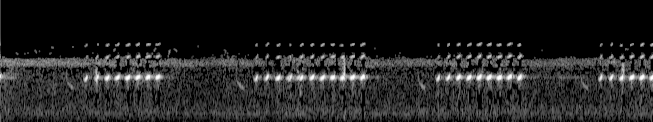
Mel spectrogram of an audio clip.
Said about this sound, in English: the artistic orange-breasted bush shrike, which has three main variations of a substantial repertoire of songs.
